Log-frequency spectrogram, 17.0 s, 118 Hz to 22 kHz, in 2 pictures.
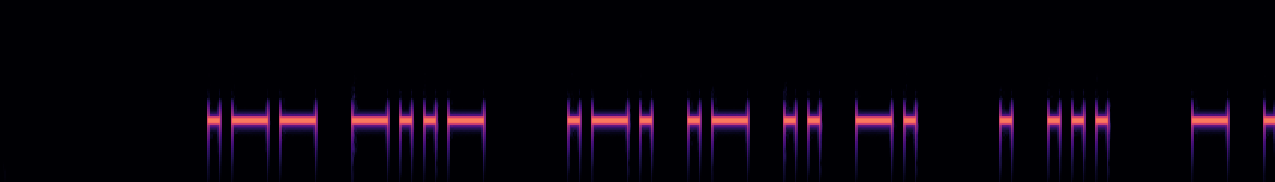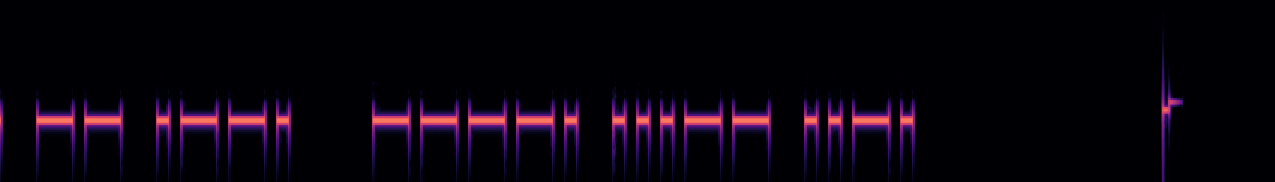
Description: Morse code, heard as a keyed tone, about 15 wpm, 700 Hz. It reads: WX RAIN ES TEMP 93F
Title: Practice QSO - Exchange 2 - Info - 15wpm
